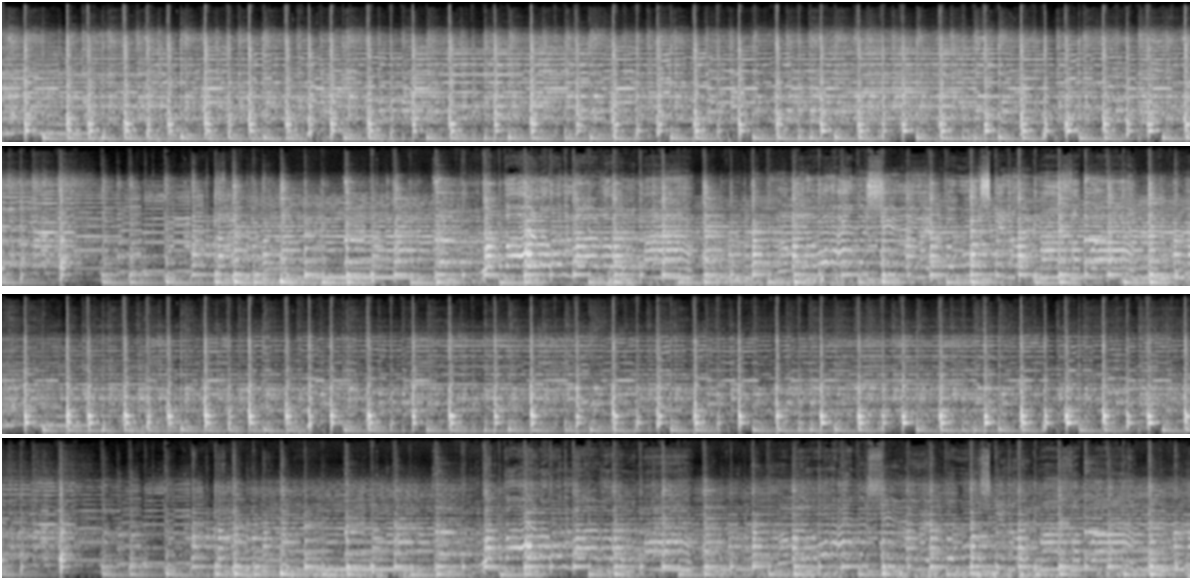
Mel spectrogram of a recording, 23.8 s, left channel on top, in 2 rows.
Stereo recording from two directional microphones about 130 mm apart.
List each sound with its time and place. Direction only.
0.2 s music: 20° left (ahead or behind)
8.7 s music: 30° left (ahead or behind)
13.7 s music: 40° left (ahead or behind)
15.5 s music: 20° left (ahead or behind)
16.6 s music: 5° right (ahead or behind); by 23.6 s 20° left (ahead or behind)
